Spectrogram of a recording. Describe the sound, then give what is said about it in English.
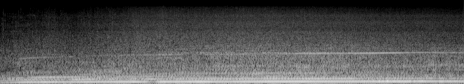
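An outboard motor runs on a small skiff, giving a loud, steady buzzing drone with strong low harmonics that holds a nearly constant pitch throughout, with no voices. “had the outboard going and ran the skiff aground to pick us up”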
